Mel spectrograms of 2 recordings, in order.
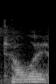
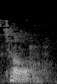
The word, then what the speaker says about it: Tole: Ms. Tolle, am I butchering your name again? – It's Toll. T-O-L-E, Toll. It's a lot of vowels.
